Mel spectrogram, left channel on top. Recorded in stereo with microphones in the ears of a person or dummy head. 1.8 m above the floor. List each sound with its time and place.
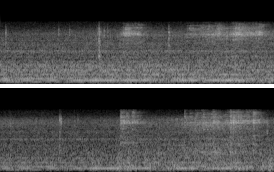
1.2 s a clink: 65° right (ahead or behind), 5.5 m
